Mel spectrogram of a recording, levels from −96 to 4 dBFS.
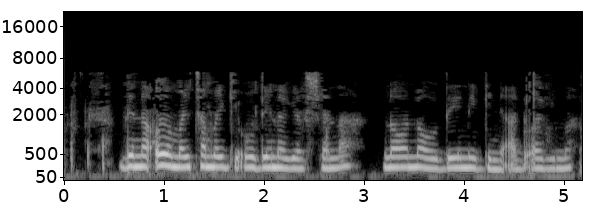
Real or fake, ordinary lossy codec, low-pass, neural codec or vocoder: fake; MP3, 24 kbps; 7.2 kHz; codec, 44.1 kHz, 7.8 kbps, Pupu-Codec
